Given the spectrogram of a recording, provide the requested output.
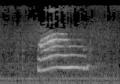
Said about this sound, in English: we'd better get the cat out from between the walls. Between the walls? Yes. Oh. I can tell by the muffled sound of his voice that he's got himself down inside the wall.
